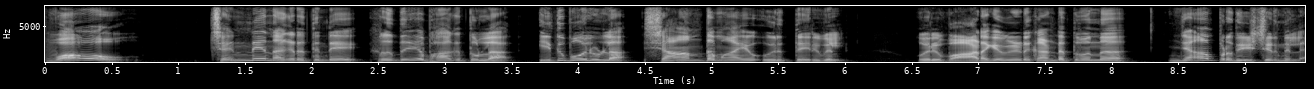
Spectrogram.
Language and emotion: Malayalam, surprised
